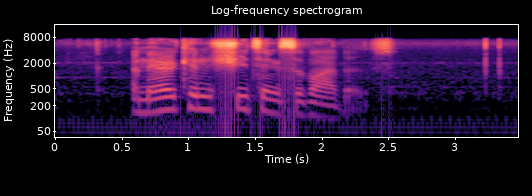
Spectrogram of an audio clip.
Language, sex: English, male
